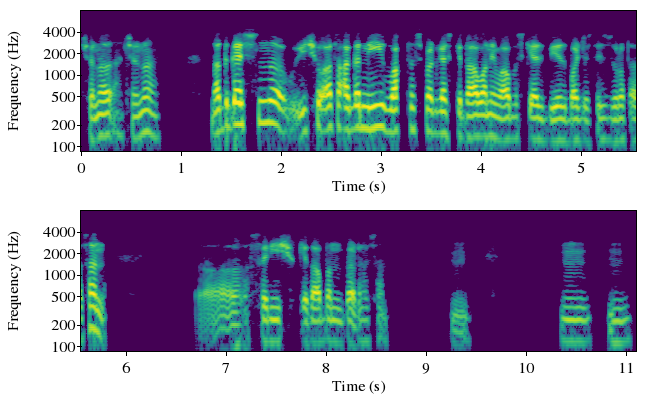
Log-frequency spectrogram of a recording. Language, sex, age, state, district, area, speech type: Kashmiri, male, 30-45, Jammu and Kashmir, Baramulla, rural, conversation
